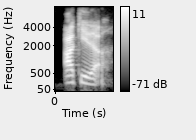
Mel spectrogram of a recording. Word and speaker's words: Akira: The first pronunciation was right. Yes, Akira.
